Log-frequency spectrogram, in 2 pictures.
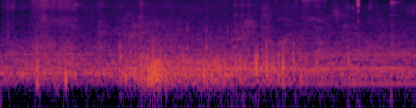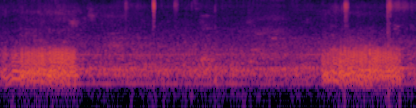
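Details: Goski, a sleeping pet dog, snoring softly indoors: two drawn-out, low rasping breaths a few seconds apart, quiet room otherwise.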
